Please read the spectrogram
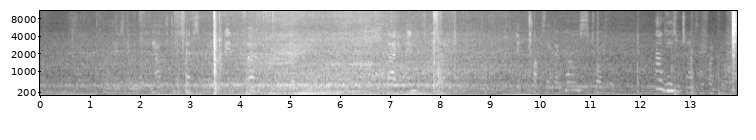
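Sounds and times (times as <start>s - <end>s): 
industrial forklift engine droning outdoors: 0.0s - 13.9s
sharp clanks: 13.8s - 13.9s.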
